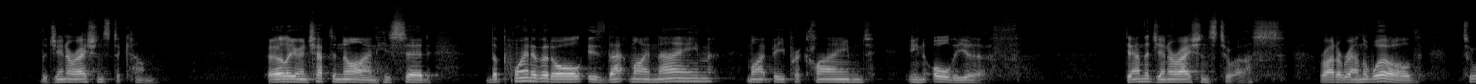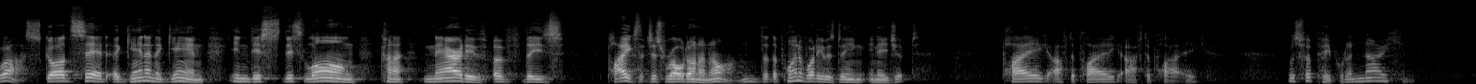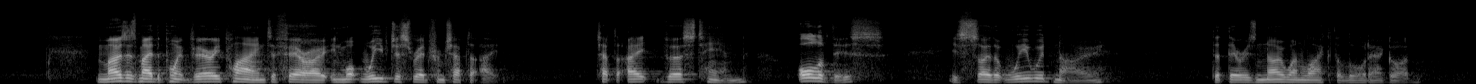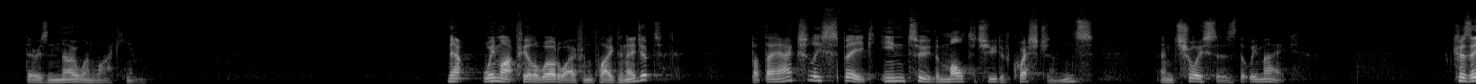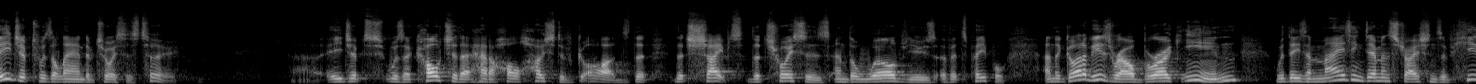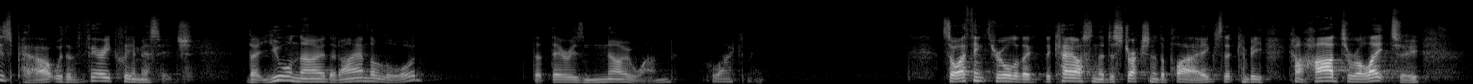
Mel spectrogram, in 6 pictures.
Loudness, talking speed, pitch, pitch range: -28 LUFS, 165 wpm, 125 Hz, 115-145 Hz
